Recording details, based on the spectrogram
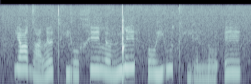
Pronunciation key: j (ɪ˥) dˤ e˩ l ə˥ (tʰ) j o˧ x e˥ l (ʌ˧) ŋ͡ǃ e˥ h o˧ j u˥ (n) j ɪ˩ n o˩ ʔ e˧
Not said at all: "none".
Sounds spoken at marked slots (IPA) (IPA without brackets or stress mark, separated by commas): ɪ˥, tʰ, ʌ˧, tʰ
